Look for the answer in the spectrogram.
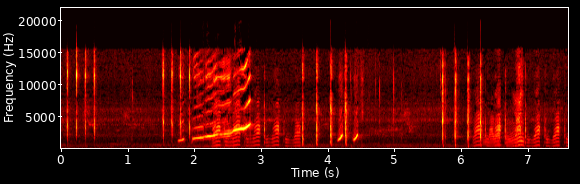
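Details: Talking Indian ringneck parrot on a table: a long rising whistled slide, harsh voice-like phrases with stacked tones, short upslurred whistles and many sharp clicks, with a low hum throughout.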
